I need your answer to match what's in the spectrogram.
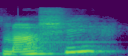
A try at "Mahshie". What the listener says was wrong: It's actually looks like Mashi with M A H S H I E, but it's Mashy. Think mashed potatoes.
